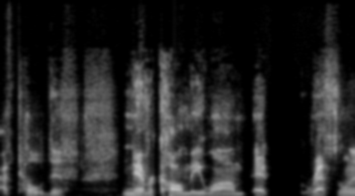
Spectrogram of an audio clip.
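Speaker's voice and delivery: play-acted, really mad, swearing, cussing rant. Retelling someone cussing when his phone rang at a show: imitating Ricky really mad. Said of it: "really mad".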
